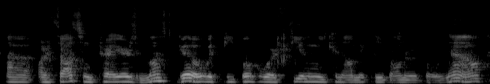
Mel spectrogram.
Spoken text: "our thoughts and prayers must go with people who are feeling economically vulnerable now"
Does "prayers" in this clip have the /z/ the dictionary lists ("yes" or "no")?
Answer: yes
